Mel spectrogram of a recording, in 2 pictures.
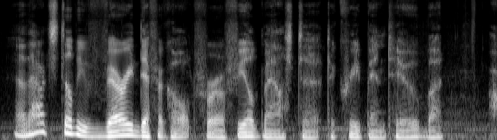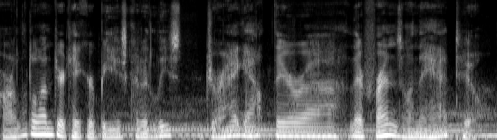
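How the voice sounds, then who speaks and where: Very deep and low in pitch, this man's somewhat breathy voice has a dark, mellow tone and very wide pitch swings at a moderate pace. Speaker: beekeeper. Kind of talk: narrated tutorial. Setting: outdoors in cold weather. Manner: casual, with many fillers.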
